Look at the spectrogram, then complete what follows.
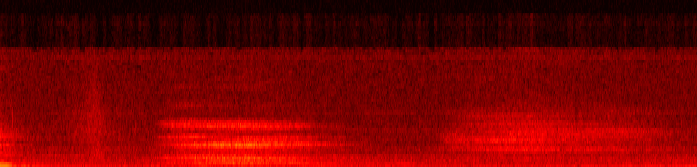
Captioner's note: breathing deeply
